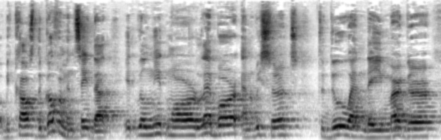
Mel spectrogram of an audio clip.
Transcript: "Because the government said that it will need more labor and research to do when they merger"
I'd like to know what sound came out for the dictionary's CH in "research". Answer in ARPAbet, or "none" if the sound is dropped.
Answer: CH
